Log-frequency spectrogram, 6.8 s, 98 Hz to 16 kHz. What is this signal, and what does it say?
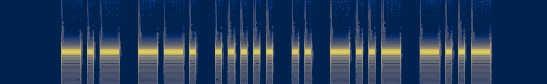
Morse code, heard as a keyed tone, about 15 wpm, 700 Hz. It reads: KG5IXX
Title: USA Call Signs - 6 Characters - 4x Character Spacing - 15wpm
